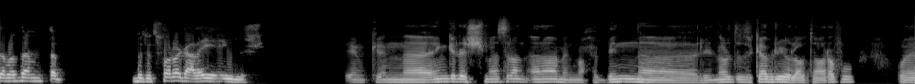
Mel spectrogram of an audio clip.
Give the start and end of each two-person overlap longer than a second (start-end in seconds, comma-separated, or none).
none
